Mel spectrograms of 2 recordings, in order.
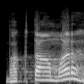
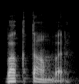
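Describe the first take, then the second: First: The middle is said with a plain 'm' sound. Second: The middle is said with an added 'mb' sound. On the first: The speaker calls it right. "भक्तामर है" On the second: The speaker calls it wrong. "पर लिखा क्या है? भक्तांबर। शब्दाचार ही नहीं पता"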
